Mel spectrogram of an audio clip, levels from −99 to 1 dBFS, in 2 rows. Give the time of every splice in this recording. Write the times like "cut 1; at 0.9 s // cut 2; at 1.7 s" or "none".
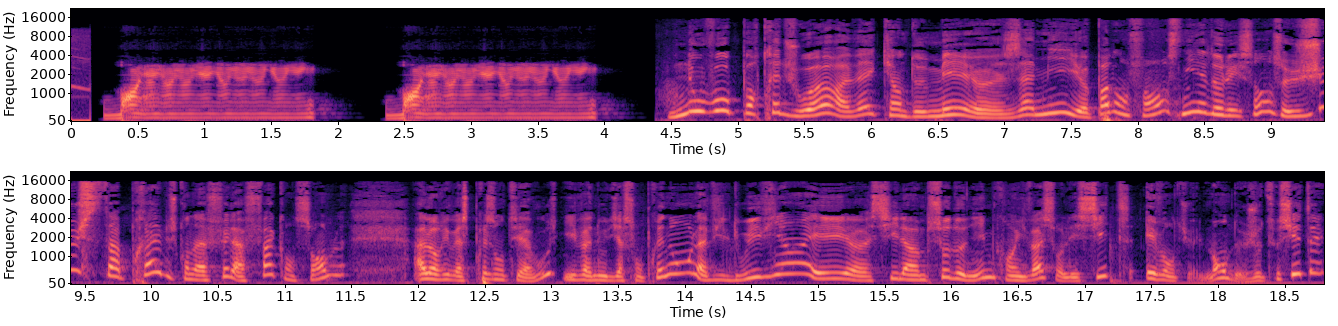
cut 1; at 13.0 s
